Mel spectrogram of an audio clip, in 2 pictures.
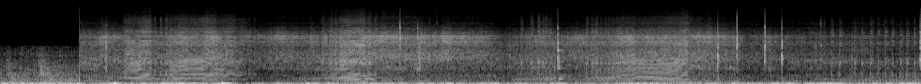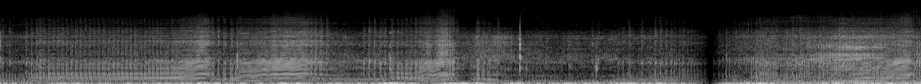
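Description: Off-road motorcycle engine heard from a camera mounted on the bike, revving up and falling back again and again as the rider throttles and shifts along a dirt race track. The sound briefly cuts out about 16 seconds in.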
